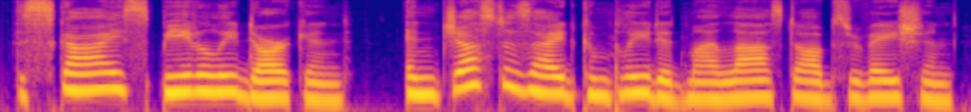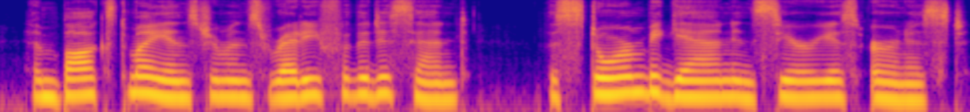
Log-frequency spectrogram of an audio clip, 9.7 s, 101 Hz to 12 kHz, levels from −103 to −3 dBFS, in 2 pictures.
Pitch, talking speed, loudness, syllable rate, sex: 205 Hz, 165 wpm, -17 LUFS, 5.1 syllables/s, female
